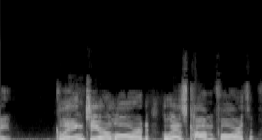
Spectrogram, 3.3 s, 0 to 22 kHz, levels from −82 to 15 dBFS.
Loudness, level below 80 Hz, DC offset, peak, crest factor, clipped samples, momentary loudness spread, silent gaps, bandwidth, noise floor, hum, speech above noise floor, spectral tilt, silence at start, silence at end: -14 LUFS; -52 dBFS; under 0.1%; -4 dBFS; 12 dB; under 0.1%; 4 LU; none; 10 kHz; -44 dBFS; none; 30 dB; -3.5 dB/octave; 0 s; 0.1 s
